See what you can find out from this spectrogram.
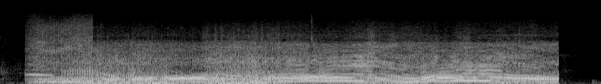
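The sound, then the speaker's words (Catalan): A four-stroke motocross motorcycle engine revs loud and steady for about five seconds, its pitch rising and falling a few times before it cuts off. “Això és una moto de motocross, no et puc dir no et puc dir la marca, però sí que et puc dir que és una moto de 4 i mig, de 4 temps, de motocross.”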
